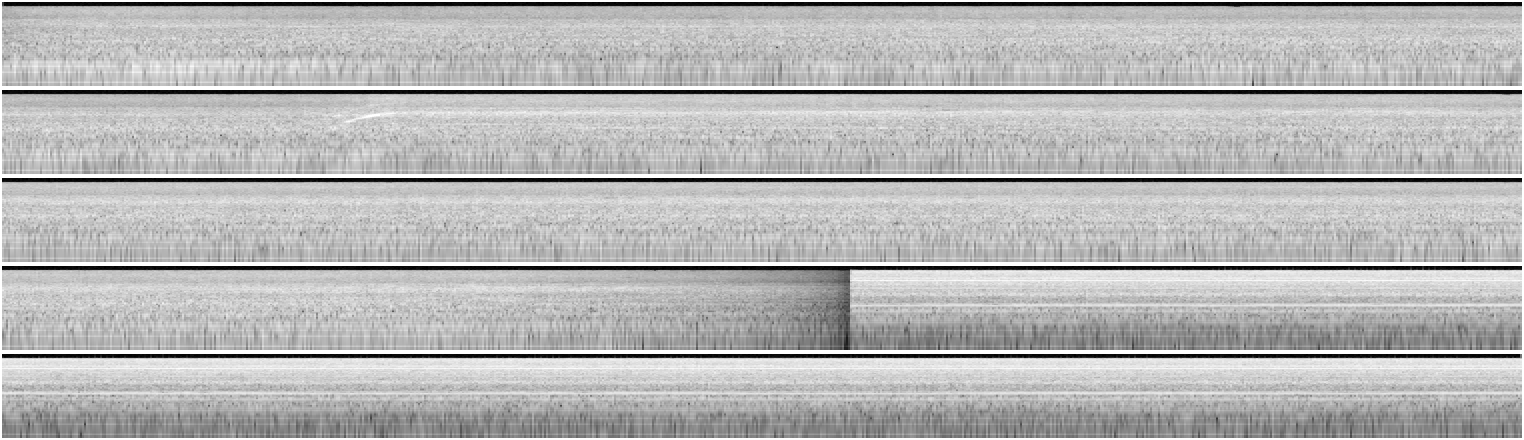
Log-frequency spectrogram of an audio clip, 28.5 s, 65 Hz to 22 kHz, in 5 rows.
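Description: Shop vacuum switched on and running steadily, with a short rising whine about 7 seconds in. About 20 seconds in the sound cuts to the steady, multi-pitched whine of a DeWalt compact router spinning an eighth-inch two-flute bit on a CNC milling aluminium plate.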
